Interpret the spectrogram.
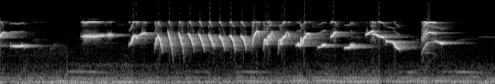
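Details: Oriental magpie-robin, called kacer, in busy 'gacor' song with canary-style fill-ins: high whistles lead into a fast trill of roughly twenty repeated notes, followed by descending slurred phrases and sharp chips.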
